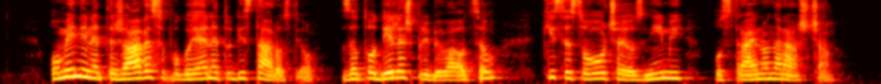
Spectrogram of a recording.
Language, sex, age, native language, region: Slovenian, female, 60+, Slovenian, Savinja region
